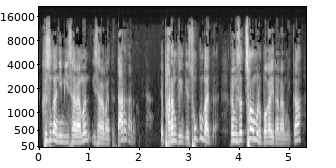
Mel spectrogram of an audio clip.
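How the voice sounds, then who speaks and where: A man in his forties gives a lecture in a classroom, blunt and teasing, jumping into quick acted scenes. His voice sits high and moves widely, and the sound is dry with no room echo. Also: expressive, a little mellow. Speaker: math lecturer.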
